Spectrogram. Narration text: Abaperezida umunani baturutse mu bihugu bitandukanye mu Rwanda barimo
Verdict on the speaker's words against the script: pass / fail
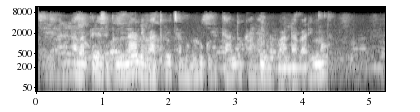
pass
